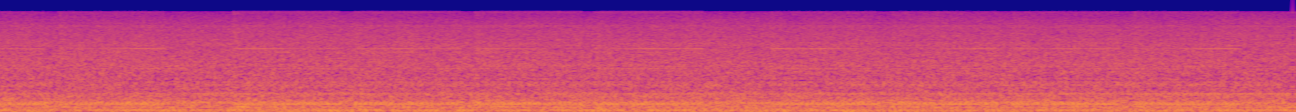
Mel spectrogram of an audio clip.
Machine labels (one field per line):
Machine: slide rail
